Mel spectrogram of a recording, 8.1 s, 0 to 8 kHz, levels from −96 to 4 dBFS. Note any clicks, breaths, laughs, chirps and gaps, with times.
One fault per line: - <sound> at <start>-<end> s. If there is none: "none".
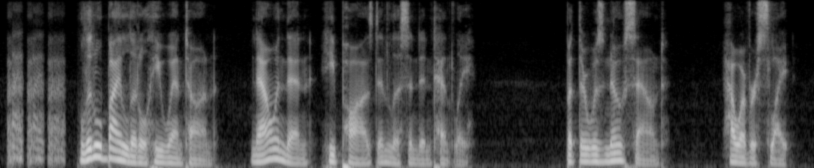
- laugh at 0.1-0.7 s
